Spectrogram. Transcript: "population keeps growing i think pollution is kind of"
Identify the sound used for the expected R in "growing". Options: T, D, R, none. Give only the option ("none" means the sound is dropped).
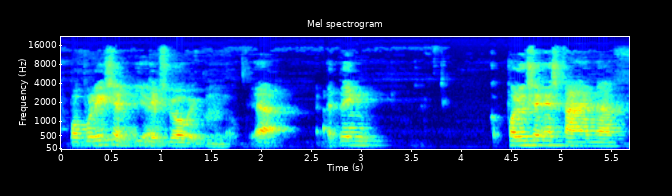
none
